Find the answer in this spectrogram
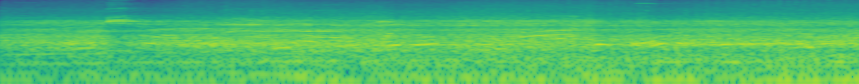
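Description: Street crowd noise: many voices talking and calling out at once over the steady rumble of motorbike and car traffic.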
